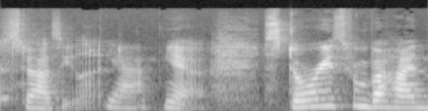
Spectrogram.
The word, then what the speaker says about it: Stasiland: How did you say this is pronounced? Stasiland? Stasiland.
